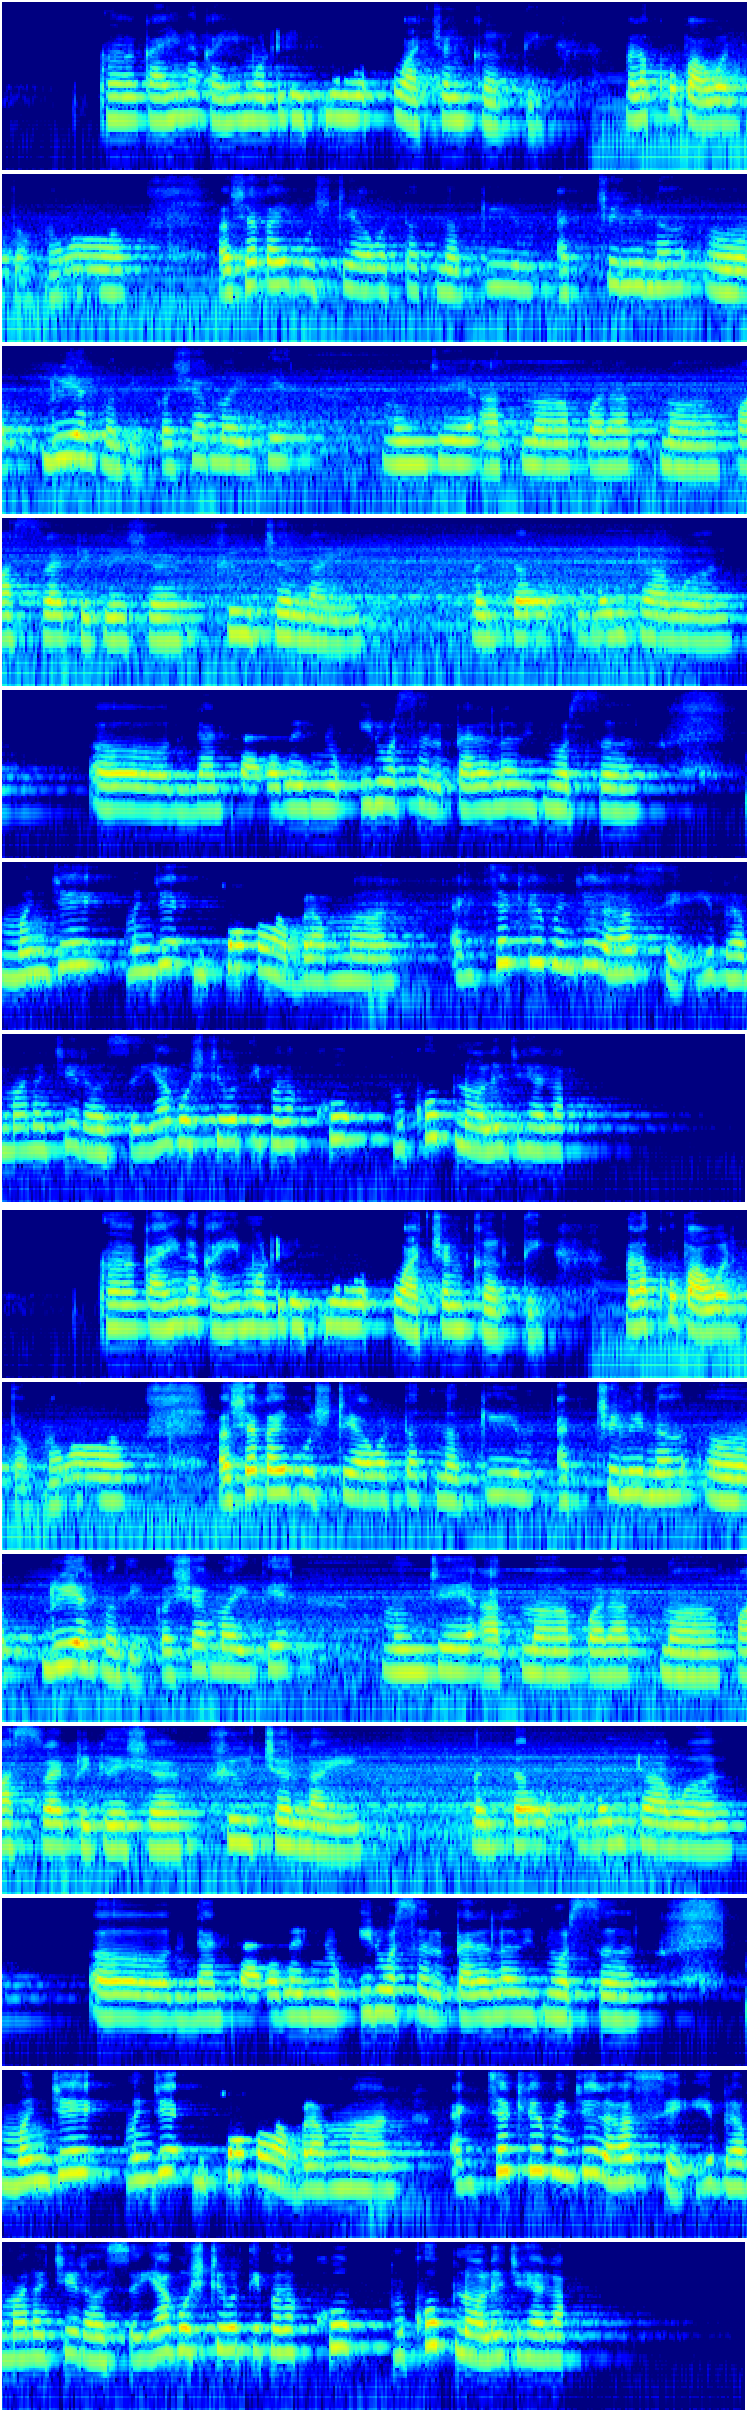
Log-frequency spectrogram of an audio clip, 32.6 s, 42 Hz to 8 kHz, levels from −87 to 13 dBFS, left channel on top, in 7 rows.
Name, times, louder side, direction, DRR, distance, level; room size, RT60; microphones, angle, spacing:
voice 1, 0.6-3.6 3.9-11.3 11.7-16.3 16.9-18.6 19.2-25.8 26.1-31.4, right 3 dB, 55° right, 0.9 m, -32 dB
sound 1, 3.7-11.6, right 1 dB, 85° right, 6.1 m, -61 dB
sound 2, 4.4-18.1, right 2 dB, 20° right, 6.5 m, -51 dB
Crackle, 25.3-30.6, left 2 dB, 45° left, 7.5 m, -62 dB
22.0 x 20.5 x 7.6 m
head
